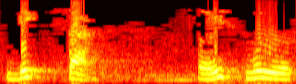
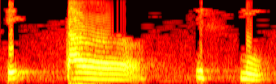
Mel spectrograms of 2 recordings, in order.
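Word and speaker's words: bi'sa lismu (بئس الاسم): Menjadi bi'sa lismu. Ya. Bi'sa lismu. Bukan bi'tal ismu. Bukan. Ya. Jadi bukan bi'tal ismu, tetapi bi'sa lismu, ya, di surah Al-Hujurat ayat yang ke-11 nanti bisa dibaca, mungkin dipelajari di tajwid, ya, nanti akan dibaca semacam itu.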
